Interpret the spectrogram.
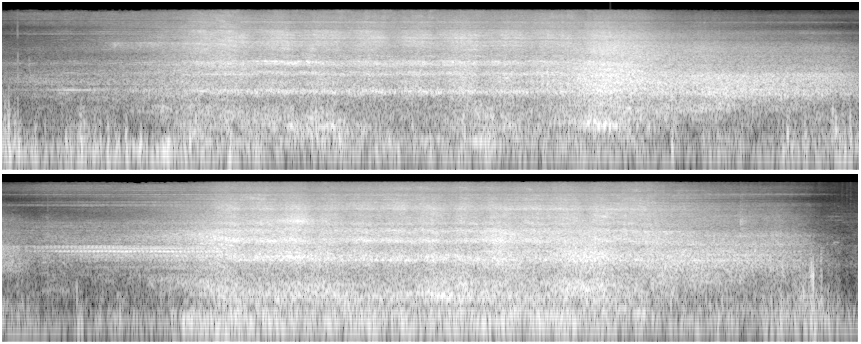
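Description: Electric passenger trains running through a station: wheels on the rails and a steady electric whine. The sound builds, drops away about thirteen seconds in, builds again as a second train passes, and fades near the end.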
